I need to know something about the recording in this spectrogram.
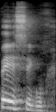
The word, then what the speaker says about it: pêssego: P, PS, pês, SE, depois GO, pêssego. A sílaba tônica dessa palavra é onde? É PES, ó. Porque ela está acentuada e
